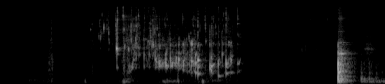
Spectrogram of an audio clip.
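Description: Mineral water splashes and gurgles for about a second and a half, fairly loud, as it is poured into a glass at a restaurant table, then a sharp clink or thump follows after a brief quiet.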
